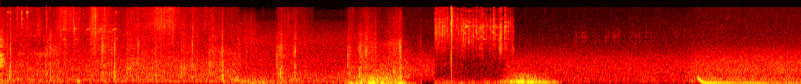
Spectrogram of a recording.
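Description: Footsteps crunching on a dirt forest trail, a crackle of repeated sharp clicks. A little past four seconds in, a climbing shoe's velcro strap is pulled with a loud rip, followed by a low thump. From about seven seconds a steady low rumble of wind sets in.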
